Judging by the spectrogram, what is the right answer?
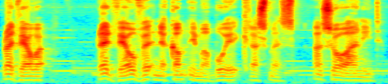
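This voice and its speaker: An actor playing a teasing, sly older Scottish granddad in a comedy sketch, with a dry, mocking manner. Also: male voice, sits low, quick pace, bright, forceful tone, soft background music.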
